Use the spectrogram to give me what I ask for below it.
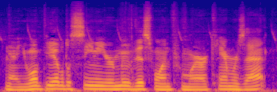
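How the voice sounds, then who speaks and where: A man races through a casual installation tutorial at a car's dashboard, his medium-pitched voice showing little pitch movement. He keeps it hands-on and plain-spoken, explaining each step.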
